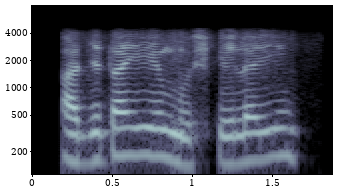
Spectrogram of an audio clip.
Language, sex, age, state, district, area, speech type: Punjabi, male, 18-30, Punjab, Mohali, urban, conversation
